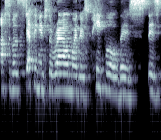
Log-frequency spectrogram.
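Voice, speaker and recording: Pitched fairly high, a woman speaks with fairly even intonation, and audible room echo surrounds her voice. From Ireland, Dublin. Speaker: psychologist and wellness consultant. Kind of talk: interview conversation.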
